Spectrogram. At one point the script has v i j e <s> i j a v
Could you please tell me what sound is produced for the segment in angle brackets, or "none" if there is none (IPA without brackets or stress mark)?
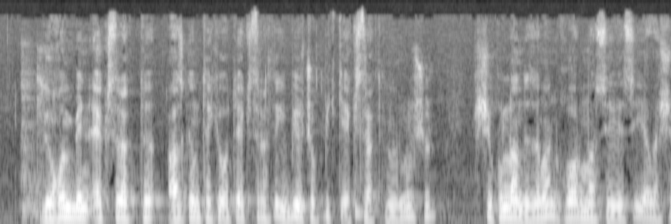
s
